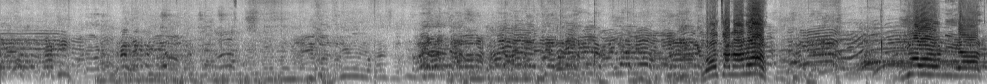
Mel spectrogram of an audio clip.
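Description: A ball is struck with hands during play.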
